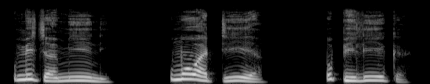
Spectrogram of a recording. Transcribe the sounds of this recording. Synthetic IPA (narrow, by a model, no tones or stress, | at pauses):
umid̥ʒ̥ʱamiːni | umuwad̥ʱiːja | ub̥ʱiliːɡ̥ʱa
